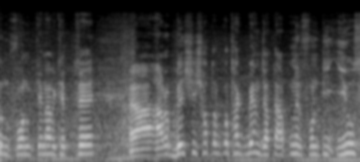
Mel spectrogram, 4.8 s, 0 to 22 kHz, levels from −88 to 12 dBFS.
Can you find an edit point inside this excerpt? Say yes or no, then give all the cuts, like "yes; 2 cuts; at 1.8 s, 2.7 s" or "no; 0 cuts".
no; 0 cuts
